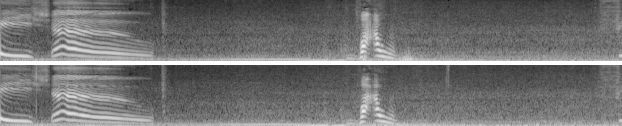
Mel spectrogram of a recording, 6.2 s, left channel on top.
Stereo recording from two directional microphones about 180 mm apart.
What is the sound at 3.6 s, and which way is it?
Speech, 20° left (ahead or behind).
